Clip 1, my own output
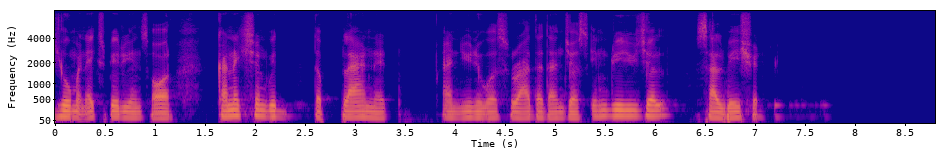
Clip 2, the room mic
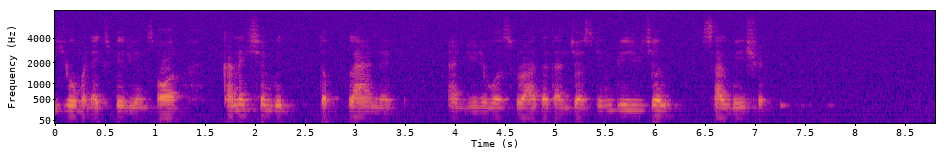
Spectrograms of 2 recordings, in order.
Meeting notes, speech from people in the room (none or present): none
